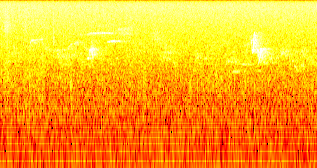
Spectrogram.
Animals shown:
Red-eyed Vireo (Vireo olivaceus), Wood Thrush (Hylocichla mustelina), Black-throated Green Warbler (Setophaga virens), Eastern Wood-Pewee (Contopus virens)

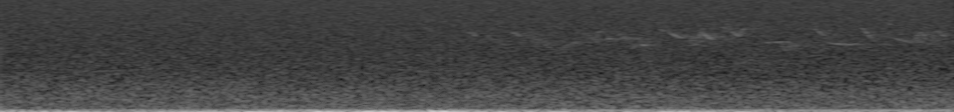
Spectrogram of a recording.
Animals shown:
Purple Finch (Haemorhous purpureus)

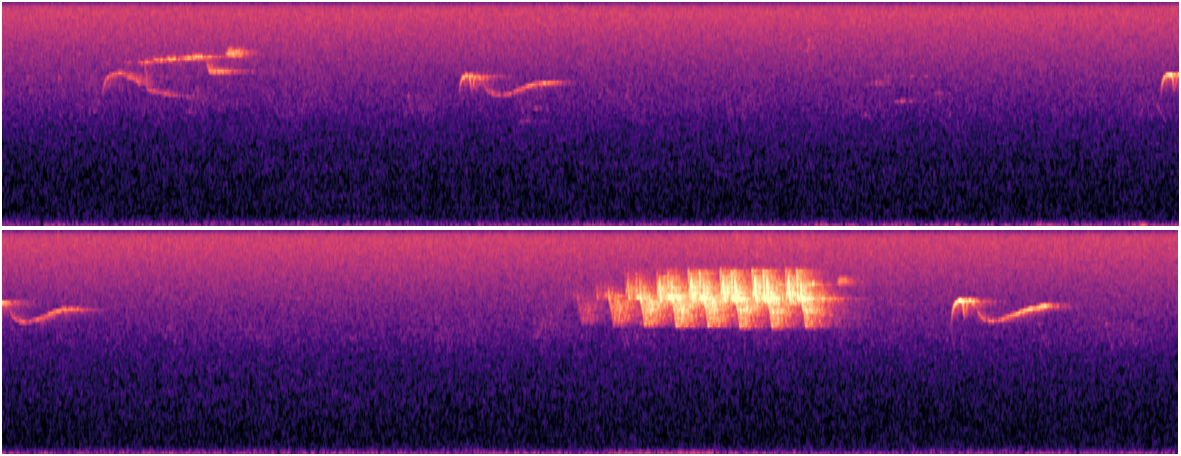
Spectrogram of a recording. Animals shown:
Ovenbird (Seiurus aurocapilla), Black-throated Green Warbler (Setophaga virens), Hermit Thrush (Catharus guttatus), Eastern Wood-Pewee (Contopus virens)

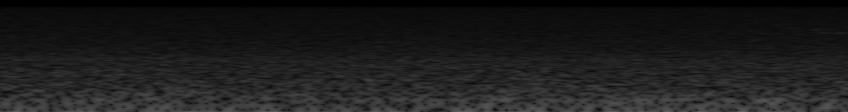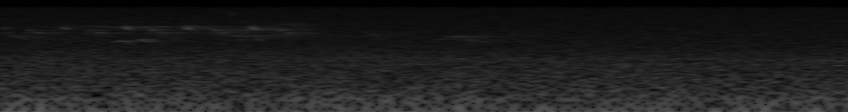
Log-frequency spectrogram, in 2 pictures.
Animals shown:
Ovenbird (Seiurus aurocapilla), Black-throated Green Warbler (Setophaga virens), Scarlet Tanager (Piranga olivacea)

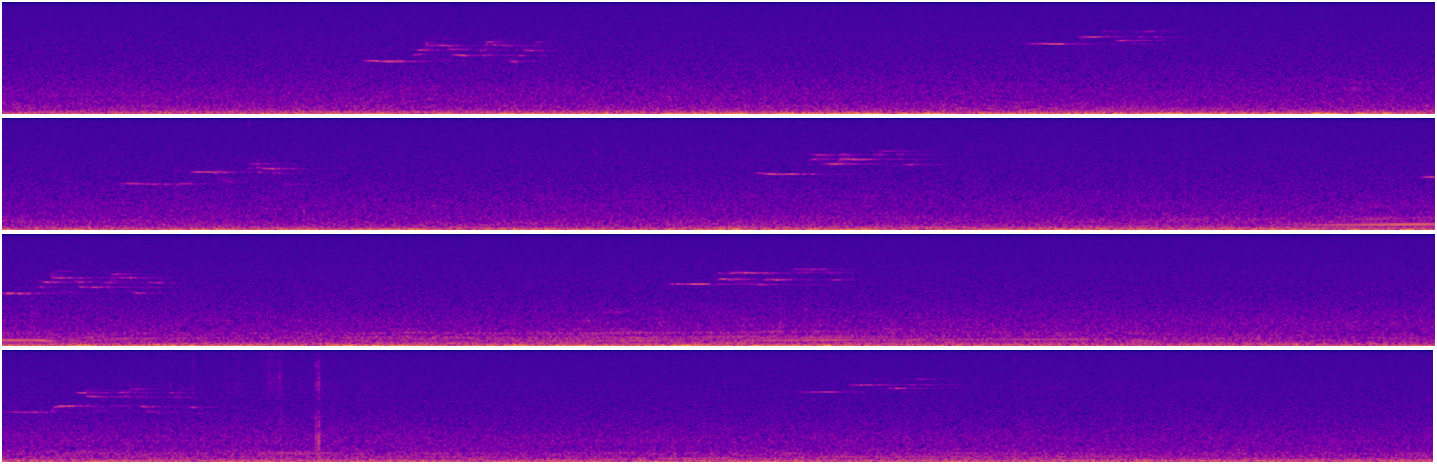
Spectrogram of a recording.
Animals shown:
Hermit Thrush (Catharus guttatus)

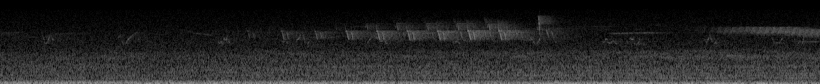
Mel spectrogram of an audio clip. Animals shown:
Eastern Chipmunk (Tamias striatus), Ovenbird (Seiurus aurocapilla), Pine Warbler (Setophaga pinus), Red-eyed Vireo (Vireo olivaceus), Black-throated Green Warbler (Setophaga virens), Black-throated Blue Warbler (Setophaga caerulescens)

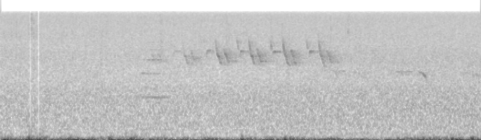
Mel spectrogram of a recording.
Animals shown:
Ovenbird (Seiurus aurocapilla)

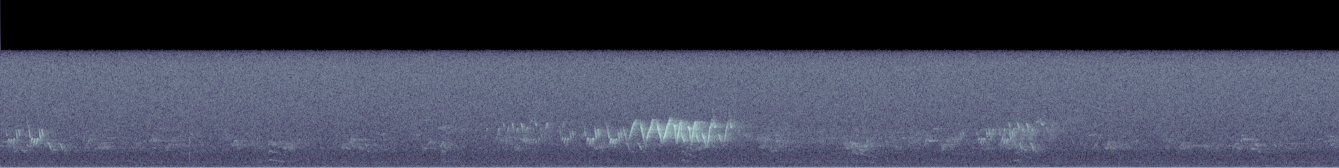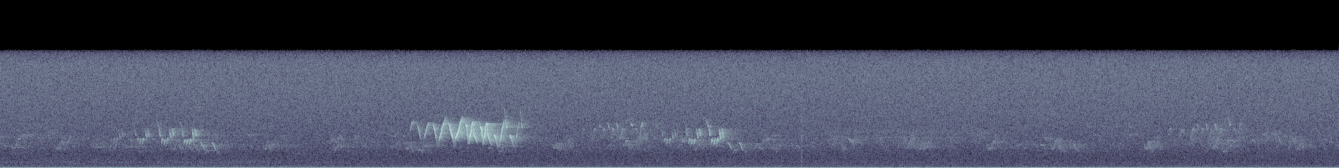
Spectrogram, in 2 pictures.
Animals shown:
Yellow-bellied Sapsucker (Sphyrapicus varius), Chestnut-sided Warbler (Setophaga pensylvanica), Red-eyed Vireo (Vireo olivaceus), Mourning Warbler (Geothlypis philadelphia), Magnolia Warbler (Setophaga magnolia)

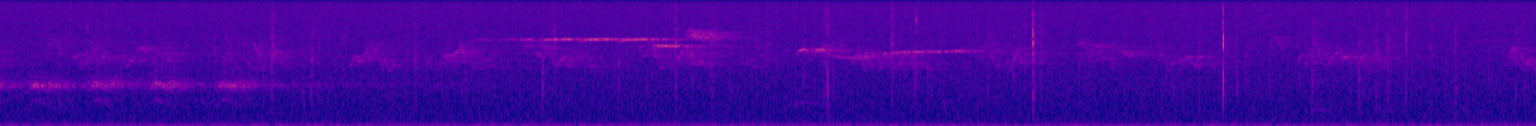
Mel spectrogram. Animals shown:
Red-eyed Vireo (Vireo olivaceus), American Crow (Corvus brachyrhynchos), Eastern Wood-Pewee (Contopus virens), Black-throated Green Warbler (Setophaga virens)

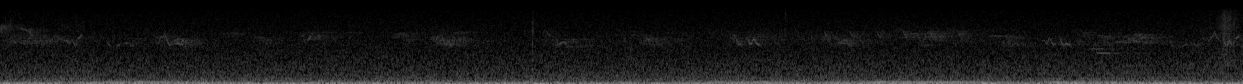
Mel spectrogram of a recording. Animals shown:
Wood Thrush (Hylocichla mustelina), Ovenbird (Seiurus aurocapilla), Red-eyed Vireo (Vireo olivaceus), Indigo Bunting (Passerina cyanea)

